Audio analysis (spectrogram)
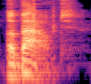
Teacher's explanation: that first vowel in that word is a quick, almost nondescript vowel that's more similar to than anything else.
